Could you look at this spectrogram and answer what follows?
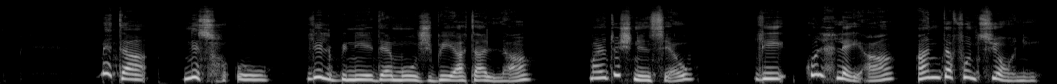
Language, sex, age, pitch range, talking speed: English, female, 50-69, 190-265 Hz, 85 wpm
